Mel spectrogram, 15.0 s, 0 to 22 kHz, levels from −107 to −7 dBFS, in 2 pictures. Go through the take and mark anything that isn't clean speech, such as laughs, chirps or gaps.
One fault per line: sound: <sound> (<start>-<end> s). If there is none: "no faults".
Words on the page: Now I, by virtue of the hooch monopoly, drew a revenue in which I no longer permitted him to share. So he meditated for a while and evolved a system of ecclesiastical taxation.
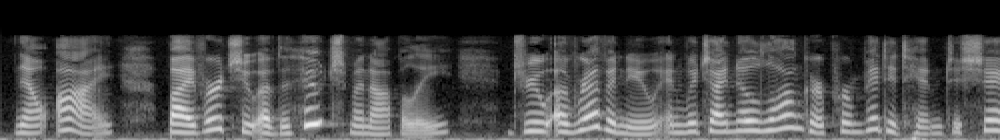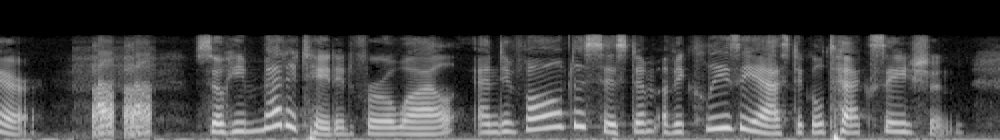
sound: laugh (8.2-8.6 s)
